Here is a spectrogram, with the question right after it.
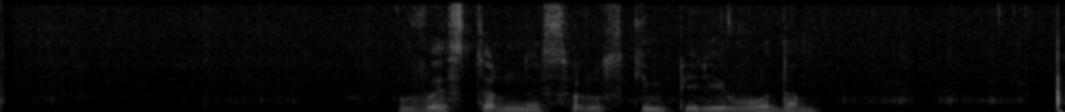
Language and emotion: Russian, neutral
